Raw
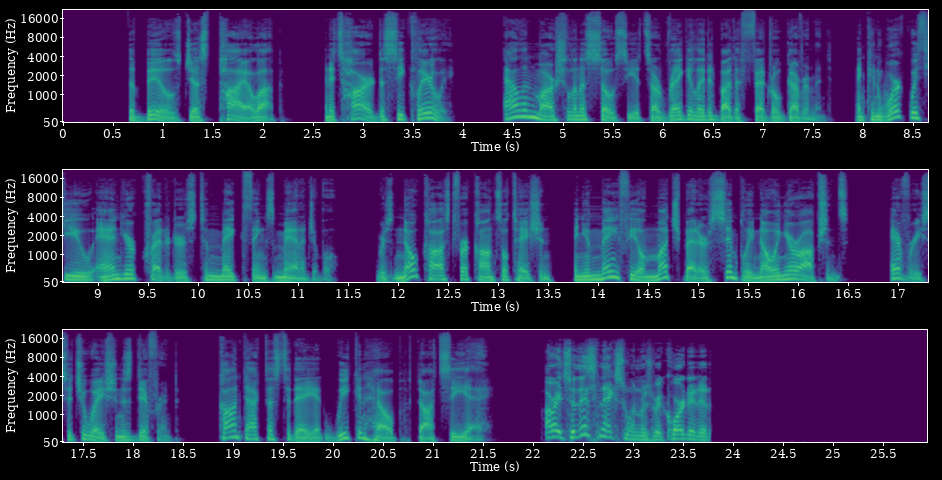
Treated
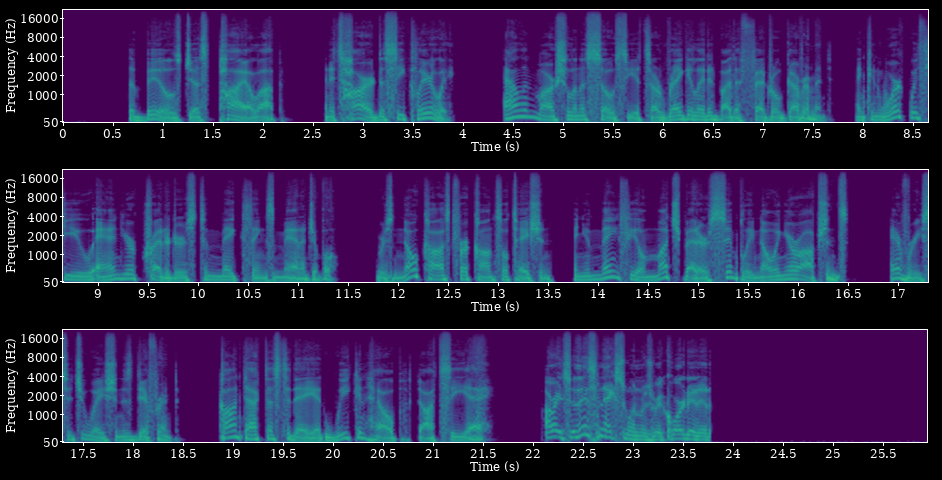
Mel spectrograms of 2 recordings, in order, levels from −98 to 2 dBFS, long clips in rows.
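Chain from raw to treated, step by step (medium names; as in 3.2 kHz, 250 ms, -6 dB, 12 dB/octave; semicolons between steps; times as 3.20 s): median filter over 5 samples; peak limiter -26.5 dBFS, peak gain reduction 9 dB; 16.94–17.77 s: bass shelf 130 Hz +9 dB; compressor with a negative ratio -39 dBFS, ratio -1; level-controlled noise filter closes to 1.5 kHz, open at -36.5 dBFS; 19.03–20.73 s: peaking EQ 7.2 kHz +3 dB 2.8 oct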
